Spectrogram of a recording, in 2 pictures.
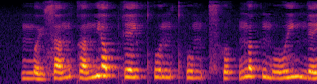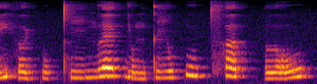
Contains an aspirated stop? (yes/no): yes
